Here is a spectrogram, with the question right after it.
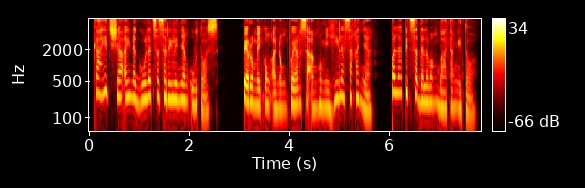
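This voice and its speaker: A woman's voice: medium pitch, very animated, fairly quick, darkish tone, no room sound, studio quality. A woman narrating a scripted romance drama in a theatrical, suspenseful way. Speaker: story narrator.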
